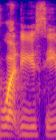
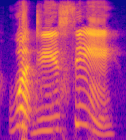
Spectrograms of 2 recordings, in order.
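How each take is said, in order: First: Said in the usual way. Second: Bright, high ESL teacher voice, higher. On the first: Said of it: "instead of". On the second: Shown as a demonstration. Teacher demos the question to her student, high and bright. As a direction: ask it slowly like to a young learner. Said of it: "ask them to read what it says".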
